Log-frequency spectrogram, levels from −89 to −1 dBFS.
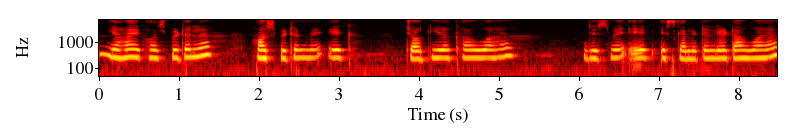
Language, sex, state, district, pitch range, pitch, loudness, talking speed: Hindi, female, Jharkhand, Jamtara, 260-280 Hz, 270 Hz, -35 LUFS, 115 wpm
